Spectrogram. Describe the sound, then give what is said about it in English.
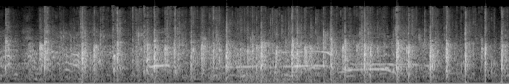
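Audience clapping to welcome a speaker onto a stage: dense, sustained applause with crowd noise, running steadily from start to finish. “I'd love to sort of everyone put their hands together and welcome up Neil Munro as he comes up on a stage.”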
